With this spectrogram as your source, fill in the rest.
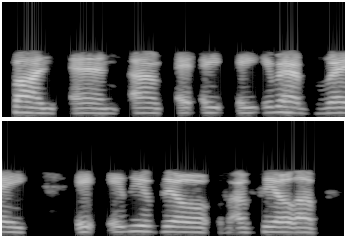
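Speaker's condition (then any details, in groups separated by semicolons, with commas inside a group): Down syndrome; congenital down syndrome, recent covid pneumonia needing oxygen, cardiac arrest and critical care; short simple answers, non-standard grammar, business partner completes some sentences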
